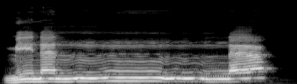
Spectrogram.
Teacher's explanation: Kalau idgham masukkan saja, tapi ada dengung kerana nun bertasydid. Minan na, itu idgham syamsi dan didengungkan dua harakat.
